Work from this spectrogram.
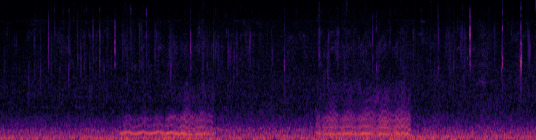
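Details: Low wavering grumble from a stray cat protecting its meal, two drawn-out growls of about two seconds each, separated by a pause, against a constant low-pitched background hum.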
